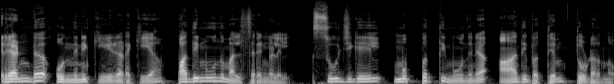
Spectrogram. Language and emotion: Malayalam, neutral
